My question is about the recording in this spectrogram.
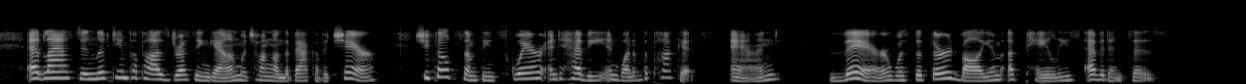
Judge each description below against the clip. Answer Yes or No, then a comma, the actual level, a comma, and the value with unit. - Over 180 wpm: No, average, 165 wpm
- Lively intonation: Yes, wide, 7.2 semitones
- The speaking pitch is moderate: No, high, 215 Hz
